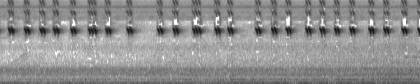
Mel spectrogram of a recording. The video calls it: Cricket insect sound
